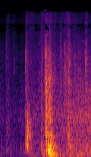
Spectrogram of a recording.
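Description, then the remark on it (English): The front door of a house is opened by Carmel as a man arrives: a soft click, then a heavier thud and rattle as it swings, followed by a low lingering rumble. No voices are heard. “A man has arrived at the house, and Carmel has opened the door.”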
